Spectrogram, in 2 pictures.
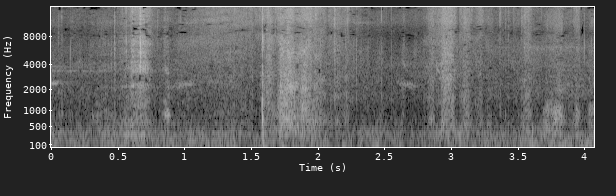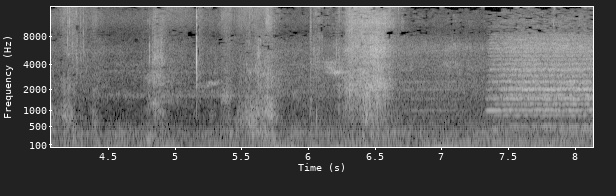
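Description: Scattered soft clicks, rustles and scuffs of a handheld camera being moved and footsteps on a concrete rooftop, over a low background rumble. Near the end a steady pitched tone starts.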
